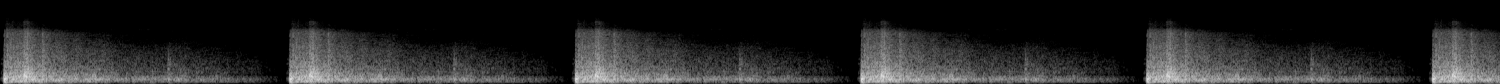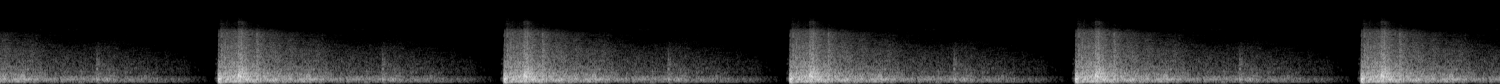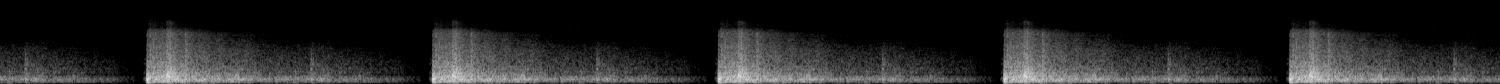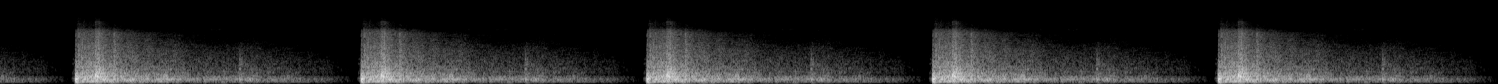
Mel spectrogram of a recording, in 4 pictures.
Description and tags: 1 Minute sample loop of a fireworks explosion field recording, Easter Saturday, Neutral Bay, Sydney, Australia.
